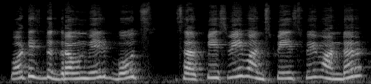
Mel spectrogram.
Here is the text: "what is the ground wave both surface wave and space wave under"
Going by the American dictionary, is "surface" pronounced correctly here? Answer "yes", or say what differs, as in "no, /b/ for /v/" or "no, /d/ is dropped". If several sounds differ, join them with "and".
no, /p/ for /f/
